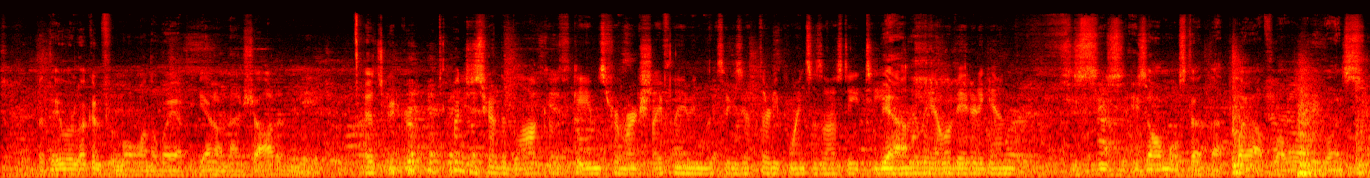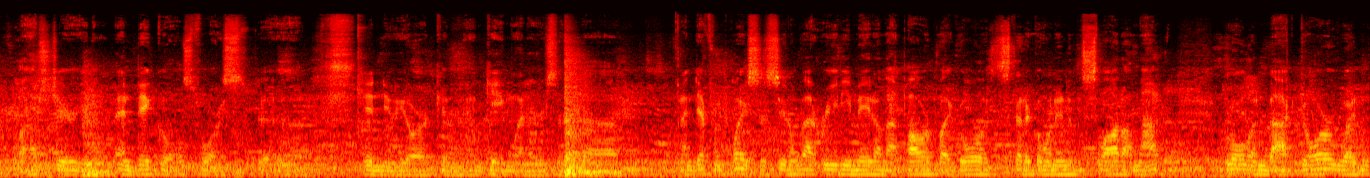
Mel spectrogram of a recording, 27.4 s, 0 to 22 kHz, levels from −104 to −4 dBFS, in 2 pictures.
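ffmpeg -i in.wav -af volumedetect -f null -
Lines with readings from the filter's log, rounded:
mean_volume: -37.6 dB
max_volume: -17.4 dB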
